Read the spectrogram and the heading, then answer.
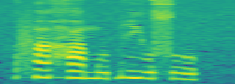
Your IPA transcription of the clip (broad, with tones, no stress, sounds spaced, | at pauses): f ã˦ h a˦˨ m ʊ˨ ɓ i˦ j ʊ˨ s ʊ˨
